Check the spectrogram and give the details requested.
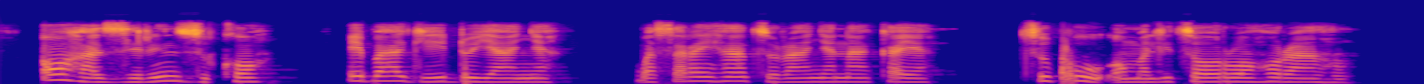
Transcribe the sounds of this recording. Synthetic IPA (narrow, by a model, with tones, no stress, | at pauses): ɔ˦ɦa˨zi˨ɾi˨n̩˦zu˨kʰɔ˦ | e˦ba˦a˦ɡe˨e˦dʊ˦ja˦a˦ɲa˦ | ɡ͡ba˨sa˦ɾa˦i˦ɦa˦a˦tʊ˨ɾa˨a˦ɲa˦na˦ka˦ja˦ | tu˦pʰu˦ʔɔ̰˨ma˨li˦tɔ˦ɾʊ˦ɔ˦ɦʊ˦ɾa˦a˦ɦʊ˨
